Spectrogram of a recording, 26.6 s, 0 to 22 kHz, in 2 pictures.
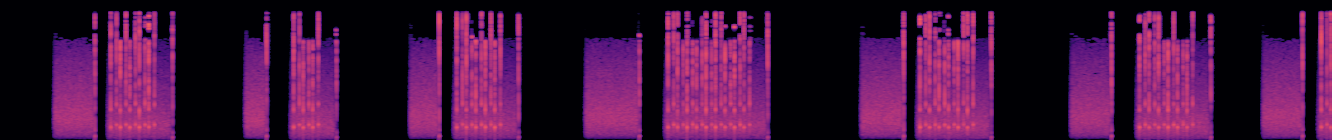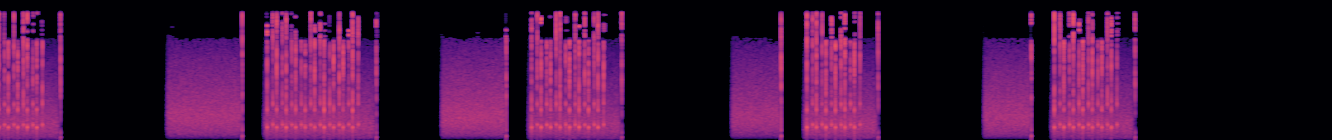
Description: Pulse dialling, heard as a rotary dial, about 10 pulses a second. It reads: 5 3 5 9 6 6 6 0 8 6 7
